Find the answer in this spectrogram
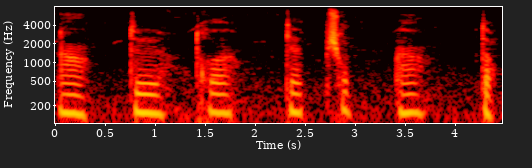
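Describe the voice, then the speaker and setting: A man's voice: on the high side, a little slow, fairly bright tone, muffled recording. A man streaming a game in casual commentary, crude and slangy, often muttering and counting aloud to himself.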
